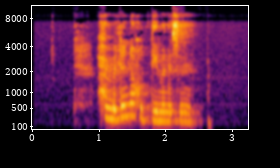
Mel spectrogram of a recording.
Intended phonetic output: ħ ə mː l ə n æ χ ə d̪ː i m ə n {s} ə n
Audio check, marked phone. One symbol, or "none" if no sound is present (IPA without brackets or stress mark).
s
